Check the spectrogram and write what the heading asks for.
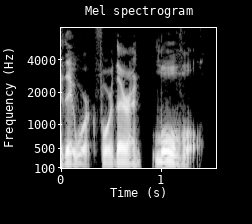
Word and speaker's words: Louisville: I think I said that right, didn't I? Louisville? – Yeah, you did.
